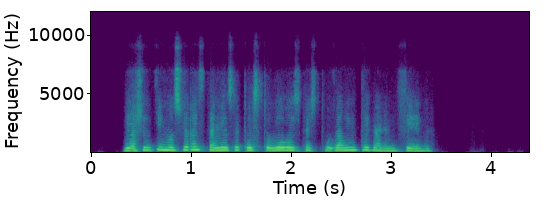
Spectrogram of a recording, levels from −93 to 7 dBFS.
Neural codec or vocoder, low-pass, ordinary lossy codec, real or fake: codec, 16 kHz, 0.5 kbps, FreqCodec, smaller model; 7.2 kHz; Opus, 16 kbps; fake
